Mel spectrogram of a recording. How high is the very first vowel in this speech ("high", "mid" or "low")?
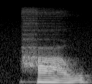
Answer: low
